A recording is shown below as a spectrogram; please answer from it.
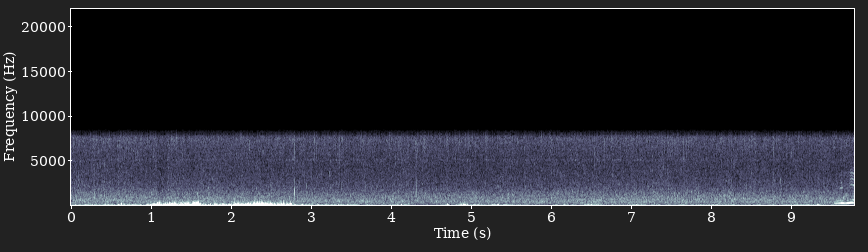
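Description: River water flowing beside a village nature walk, a steady soft rushing wash with a louder rumbling burst near the start, continuous and moderately distant.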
